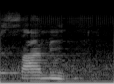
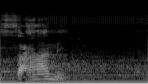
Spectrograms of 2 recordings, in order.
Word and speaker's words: Sani: President, the last name from Taraba is spelled Sani, not Sahani. It's Saleh, Sule, Sani, S-A-N-I.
